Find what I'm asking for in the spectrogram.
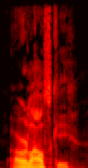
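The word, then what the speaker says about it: Arlovski: Arlarski. No. How you say it? – Arlowski. – God damn. Arlowski. – There's an L in there. Just think about that. Arlowski.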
